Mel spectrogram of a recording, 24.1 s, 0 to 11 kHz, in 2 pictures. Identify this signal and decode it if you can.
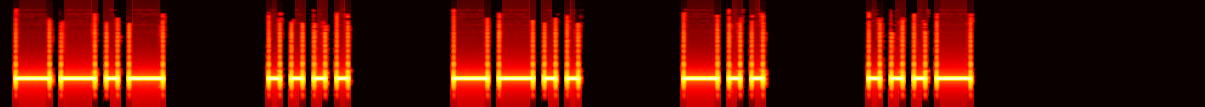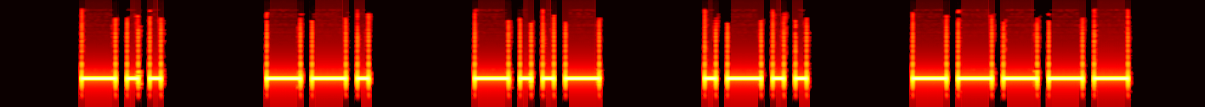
Morse code, heard as a keyed tone, about 10 wpm, spaced as for 6 wpm, 800 Hz. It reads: QHZDV DGXL0
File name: LEZIONI / 8 YJ45 / 8 Y ws 10wpm 3952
